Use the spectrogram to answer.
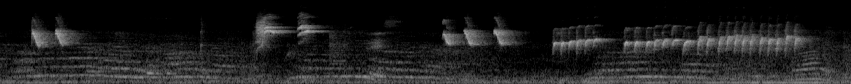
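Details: Greater green leafbird singing energetically amid background noise: sharp high chirps and whistled notes in short bursts, then a fast rapid-fire trill of repeated notes near the end, over a low steady hum.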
